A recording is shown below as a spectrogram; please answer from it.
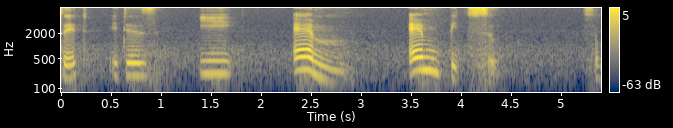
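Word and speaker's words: えんぴつ: pronounce it it is e m MP Tzu so before P the sound n changes to M please remember it is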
